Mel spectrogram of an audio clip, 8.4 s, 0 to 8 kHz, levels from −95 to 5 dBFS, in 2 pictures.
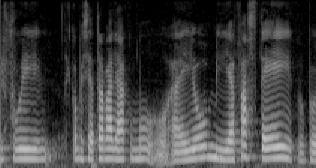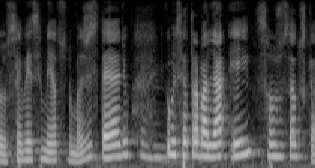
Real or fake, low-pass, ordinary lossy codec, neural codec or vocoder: real; none; none; none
